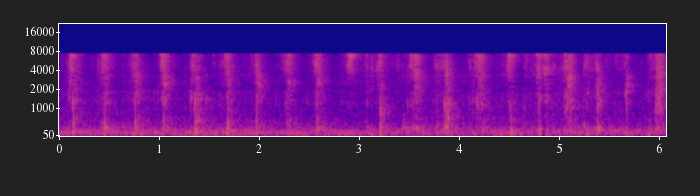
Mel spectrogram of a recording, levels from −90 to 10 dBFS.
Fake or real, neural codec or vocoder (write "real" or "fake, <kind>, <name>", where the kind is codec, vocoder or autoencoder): real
